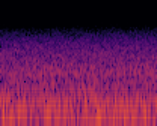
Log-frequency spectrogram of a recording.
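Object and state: Nothing is struck.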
